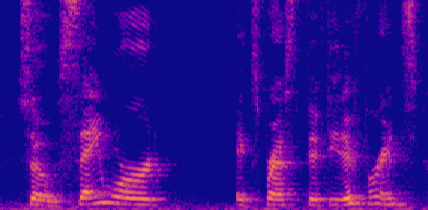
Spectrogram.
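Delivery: usual speaking voice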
